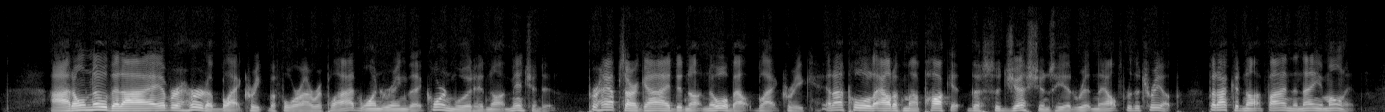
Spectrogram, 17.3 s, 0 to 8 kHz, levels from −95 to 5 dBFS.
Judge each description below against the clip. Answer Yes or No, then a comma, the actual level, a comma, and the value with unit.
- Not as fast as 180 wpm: No, average, 185 wpm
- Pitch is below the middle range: Yes, low, 130 Hz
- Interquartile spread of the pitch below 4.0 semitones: No, average, 4.3 semitones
